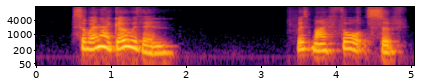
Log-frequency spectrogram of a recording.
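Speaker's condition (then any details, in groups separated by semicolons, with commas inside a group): No condition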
